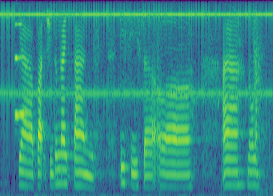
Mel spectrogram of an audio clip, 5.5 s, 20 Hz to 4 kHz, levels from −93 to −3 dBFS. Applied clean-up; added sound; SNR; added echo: none; Bowed string instrument + Telephone; 2 dB; none.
